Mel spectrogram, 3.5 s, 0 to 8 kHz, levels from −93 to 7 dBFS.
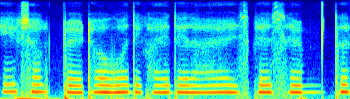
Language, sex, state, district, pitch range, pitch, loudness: Urdu, female, Bihar, Kishanganj, 210-215 Hz, 210 Hz, -18 LUFS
